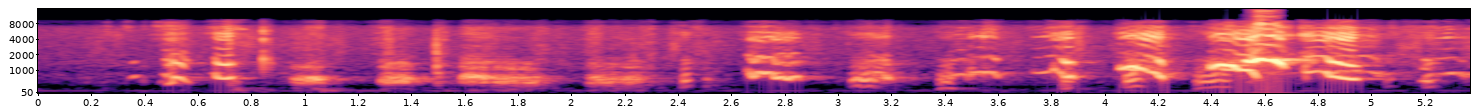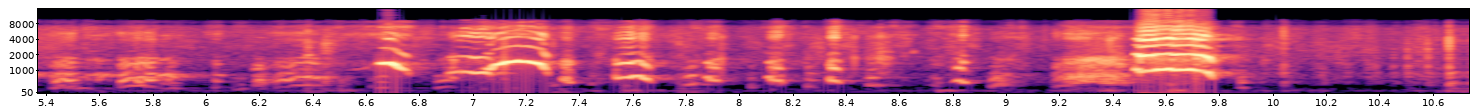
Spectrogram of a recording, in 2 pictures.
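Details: Three-week-old Labrador Retriever puppies in Florida, trying to break out of their little puppy house: a litter's squeaky whimpers and rising-falling whines, short yips in irregular bursts, with one loud, sharply bent whine near the end.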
